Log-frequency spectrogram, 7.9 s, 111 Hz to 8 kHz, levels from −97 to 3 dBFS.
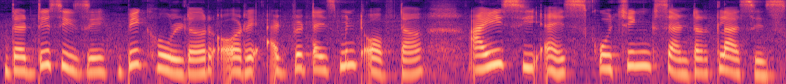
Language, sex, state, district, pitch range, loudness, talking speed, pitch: English, female, Haryana, Jhajjar, 205-265 Hz, -15 LUFS, 115 wpm, 225 Hz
